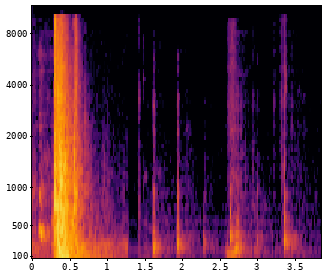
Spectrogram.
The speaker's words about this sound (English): He just opened the door.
